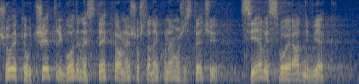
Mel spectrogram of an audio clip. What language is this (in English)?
Croatian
